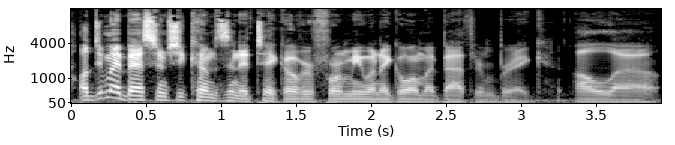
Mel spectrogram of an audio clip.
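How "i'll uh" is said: normal talking voice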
